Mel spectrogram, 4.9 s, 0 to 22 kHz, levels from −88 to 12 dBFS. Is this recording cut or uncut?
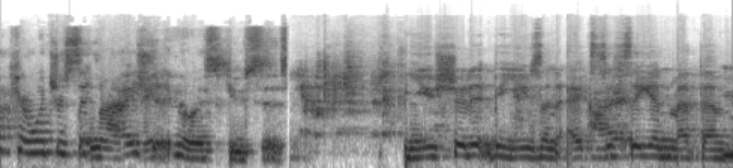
cut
